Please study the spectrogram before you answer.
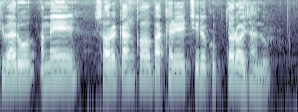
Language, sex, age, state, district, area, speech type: Odia, male, 18-30, Odisha, Ganjam, urban, spontaneous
